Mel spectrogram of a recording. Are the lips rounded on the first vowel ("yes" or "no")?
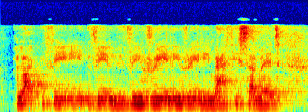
no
